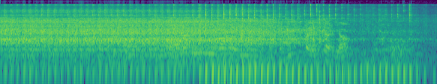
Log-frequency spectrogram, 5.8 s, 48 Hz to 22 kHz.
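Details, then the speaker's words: Yamaha Mio M3 / Fino 125 idle after fitting modified Honda Vario 125 piston (KWN, slightly higher compression): previously noisy engine now quiet; even steady putter with loud leaky exhaust, no knocking, then slows and shuts off cleanly. "kemarin suara Suaranya berisik ya sekarang udah adem lagi ya cuman ini knalpotnya ber bobokan ya untuk mesin jadi adem"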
